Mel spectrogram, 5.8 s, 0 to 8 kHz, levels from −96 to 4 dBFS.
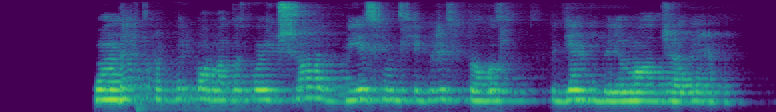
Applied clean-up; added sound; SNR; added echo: neural mask model DeepFilterNet 3.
